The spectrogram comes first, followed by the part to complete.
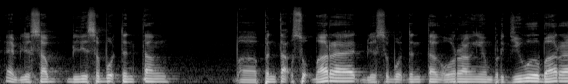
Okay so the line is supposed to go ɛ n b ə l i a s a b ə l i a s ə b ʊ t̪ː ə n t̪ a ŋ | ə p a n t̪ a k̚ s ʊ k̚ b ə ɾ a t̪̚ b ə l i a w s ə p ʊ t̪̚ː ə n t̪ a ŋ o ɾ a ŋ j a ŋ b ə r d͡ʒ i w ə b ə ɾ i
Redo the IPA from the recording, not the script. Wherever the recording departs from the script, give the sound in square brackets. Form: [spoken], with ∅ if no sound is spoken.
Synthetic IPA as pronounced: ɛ n b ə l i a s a b ə l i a s ə b ʊ t̪ː ə n t̪ a ŋ | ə p [ə] n t̪ a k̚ s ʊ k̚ b [a] ɾ a t̪̚ b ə l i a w s ə [b] ʊ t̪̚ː ə n t̪ a ŋ o ɾ a ŋ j a ŋ b ə r d͡ʒ i w ə b [a] ɾ [a]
